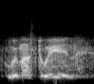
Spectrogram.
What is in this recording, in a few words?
radio lock n load; agents; phoenix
